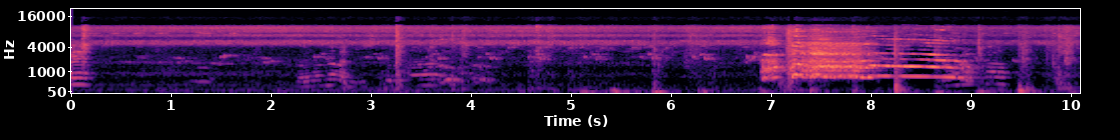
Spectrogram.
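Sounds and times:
birds chirping: 0.0s - 10.0s
rooster crowing: 6.9s - 9.1s.

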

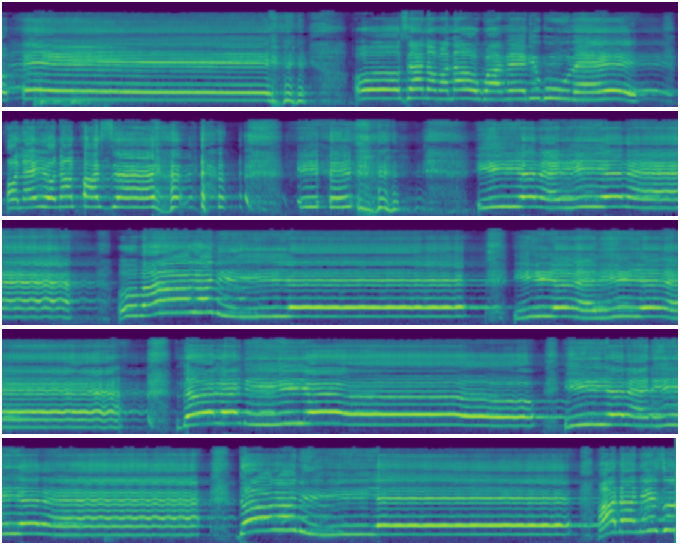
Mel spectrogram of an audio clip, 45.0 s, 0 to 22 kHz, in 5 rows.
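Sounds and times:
woman singing high held notes: 0.0s - 2.9s
woman singing unaccompanied: 0.0s - 14.6s, 15.4s - 45.0s.

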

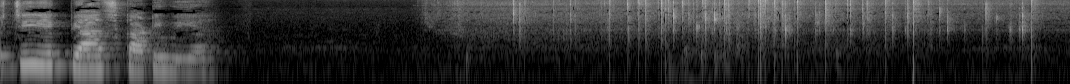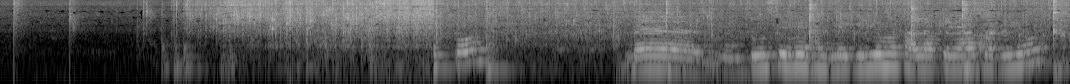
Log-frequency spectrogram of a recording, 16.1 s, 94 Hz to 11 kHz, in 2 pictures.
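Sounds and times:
seeds crackling in hot oil: 3.2s - 16.0s
vegetables sizzling in oil: 3.2s - 16.0s.

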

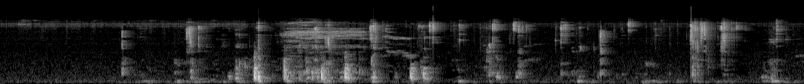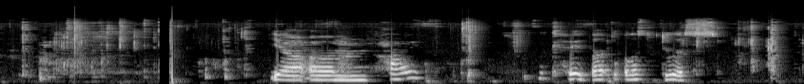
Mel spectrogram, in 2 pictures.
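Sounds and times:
packaging crinkling and tearing: 1.2s - 10.6s, 15.2s - 16.0s.

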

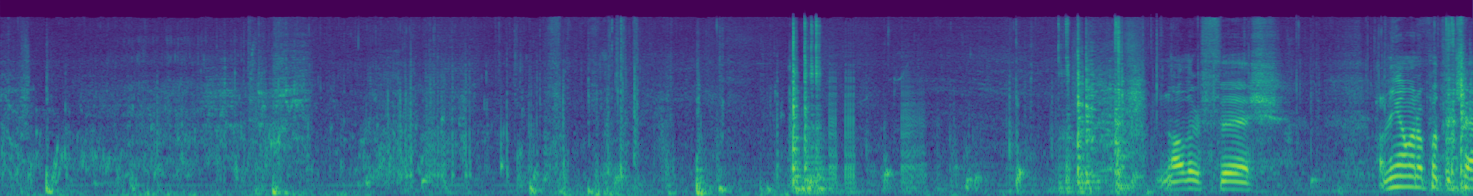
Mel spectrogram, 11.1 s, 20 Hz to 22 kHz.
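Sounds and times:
fish splashing: 0.0s - 4.8s
knocks against boat: 3.9s - 8.6s.

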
